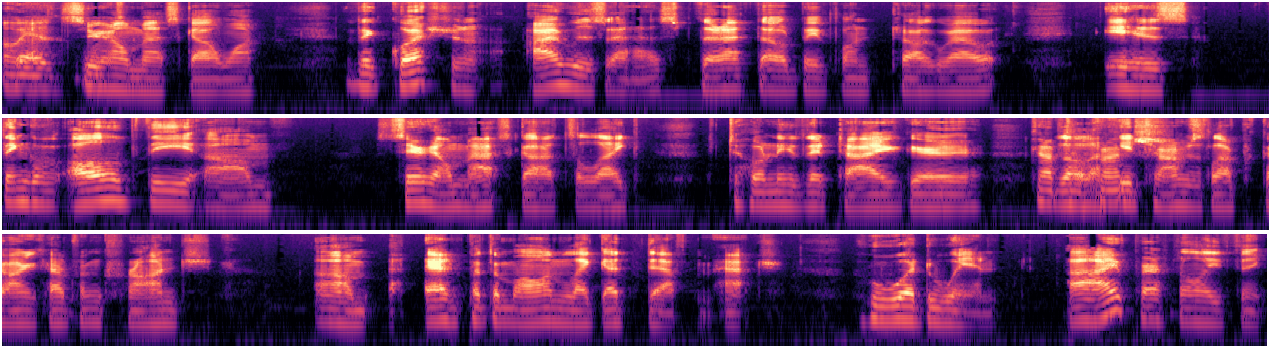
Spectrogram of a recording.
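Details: Male stroke survivor who attributes his voice to the stroke and mentions past brain surgery for a brain tumor; dysarthria after stroke.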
